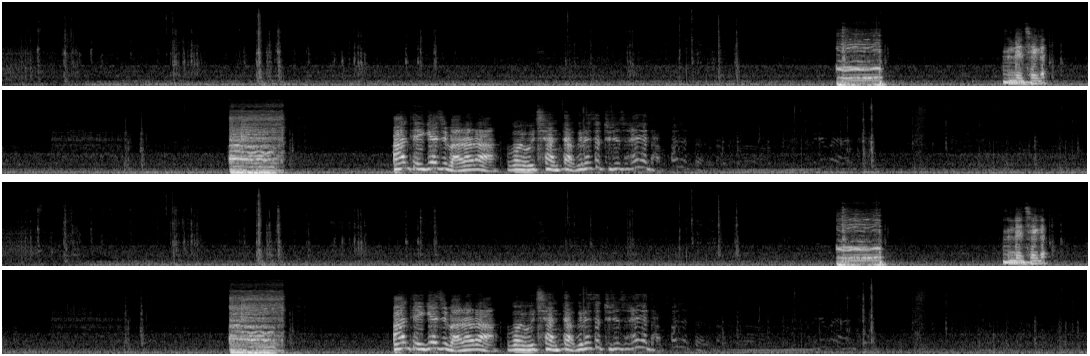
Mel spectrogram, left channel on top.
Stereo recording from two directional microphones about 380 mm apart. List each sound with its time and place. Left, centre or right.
8.3 s music: centre
10.0 s a sound: centre
13.1 s music: centre
14.9 s speech: centre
